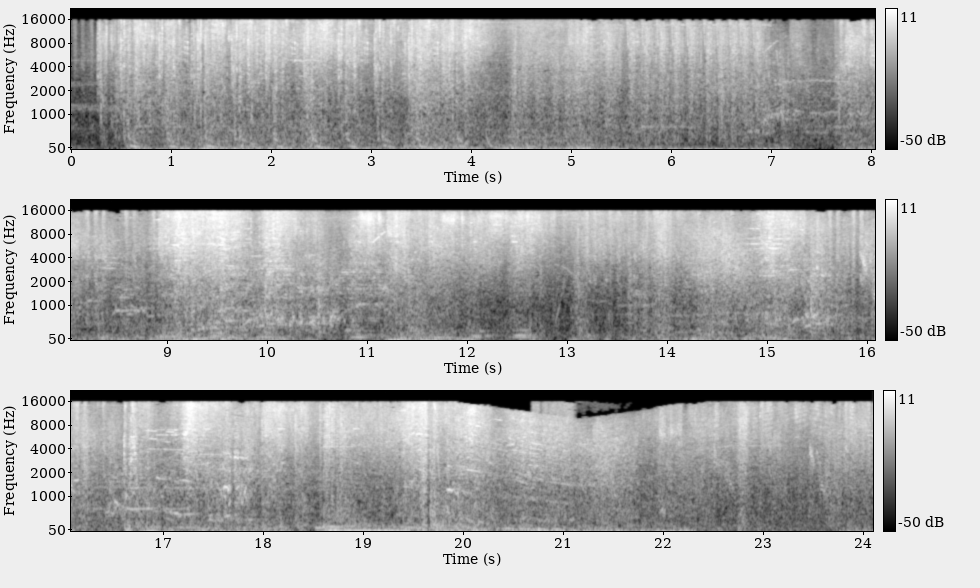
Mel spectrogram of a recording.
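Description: Gunfire and explosions crackle in a video game.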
